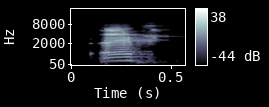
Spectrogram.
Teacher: Đây. Đưa môi dưới lên răng trên chạm vào nhau. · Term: Môi răng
